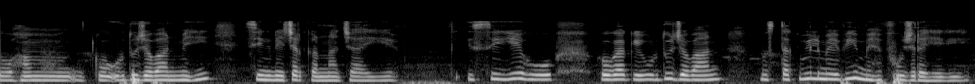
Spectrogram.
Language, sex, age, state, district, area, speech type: Urdu, female, 18-30, Bihar, Madhubani, rural, spontaneous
